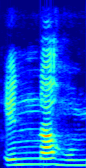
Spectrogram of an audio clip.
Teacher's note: innahum itu masuknya ke gunah karena nunnya bertasjid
